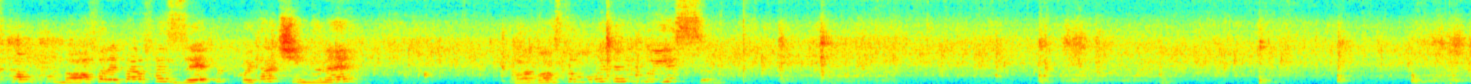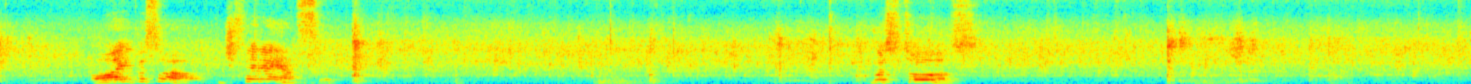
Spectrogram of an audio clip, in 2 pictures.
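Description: A metal spoon scrapes and clinks in a frying pan.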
